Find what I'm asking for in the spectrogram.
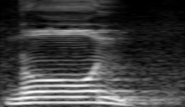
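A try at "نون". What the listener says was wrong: নুন না, নুন টেনে, নুন, হ্যাঁ, হ্যাঁ, গলাটা ছেড়ে দেন, হ্যাঁ,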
